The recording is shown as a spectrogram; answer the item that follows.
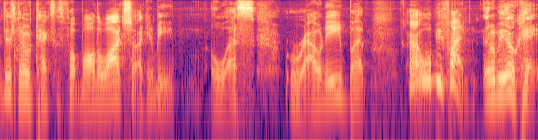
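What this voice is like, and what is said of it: Weird-sounding, worn voice. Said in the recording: “My voice is just, this is just where I'm going to be for the rest of my life ... my weird voice”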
